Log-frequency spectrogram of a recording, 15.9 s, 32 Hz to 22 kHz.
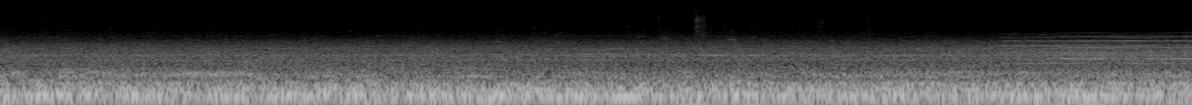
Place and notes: Berlin Bürknerstr., backyard window - distant mayday sounds
drones and distan sounds from the 1st of May parties in Kreuzberg
(SD702, MKH8020)
Berlin, Germany, 1 May 2016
